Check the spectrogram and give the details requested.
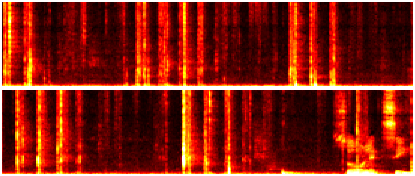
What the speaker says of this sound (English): So let's pull some cards from universe.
